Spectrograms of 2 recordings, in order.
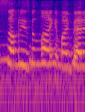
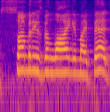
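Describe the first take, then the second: First: It is said in a tiny, small voice. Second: It is said in a big, deep voice.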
